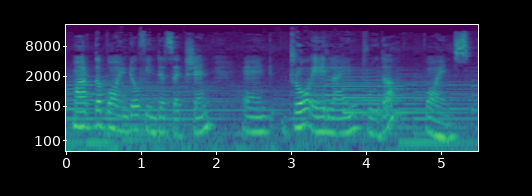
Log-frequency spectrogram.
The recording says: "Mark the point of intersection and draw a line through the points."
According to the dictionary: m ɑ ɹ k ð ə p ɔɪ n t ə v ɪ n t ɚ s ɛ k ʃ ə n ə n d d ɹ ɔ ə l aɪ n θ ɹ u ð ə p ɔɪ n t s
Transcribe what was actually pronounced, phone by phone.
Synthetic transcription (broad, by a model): m ɑ ɹ k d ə p ɔɪ n t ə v ɪ n t ɚ s ɛ k ʃ ə n ə n d d ɹ ɔ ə l aɪ n t ɹ u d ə p ɔɪ n t s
